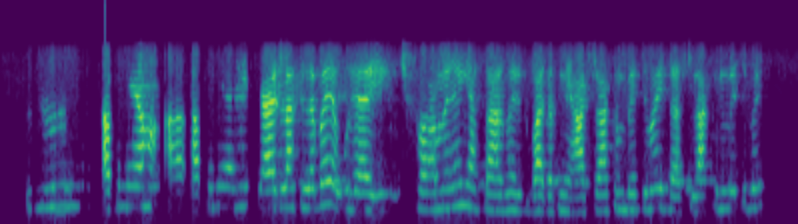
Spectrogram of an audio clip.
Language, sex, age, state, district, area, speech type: Maithili, female, 18-30, Bihar, Begusarai, urban, conversation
